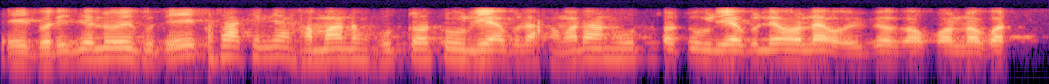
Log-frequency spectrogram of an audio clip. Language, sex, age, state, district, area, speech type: Assamese, male, 60+, Assam, Charaideo, urban, conversation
